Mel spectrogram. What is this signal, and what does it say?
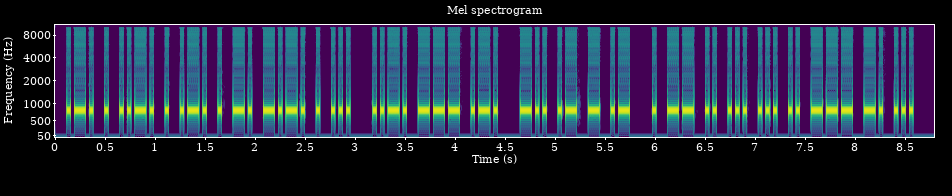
Morse code, heard as a keyed tone, about 32 wpm, 800 Hz. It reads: REFERENCES FOR DATA EMISSIONS
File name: ANGLAIS texte clair 3 vitesse 30 mots minute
